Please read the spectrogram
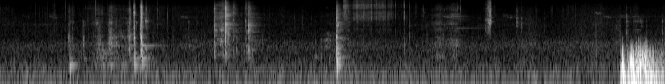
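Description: Metal clinks and knocks as a stainless frying pan and the Kelly Kettle's burning fire base are set down and fitted together, in several short bursts. Near the end a loud low rumble sets in.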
